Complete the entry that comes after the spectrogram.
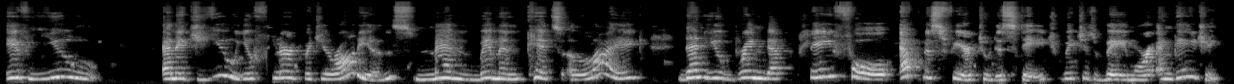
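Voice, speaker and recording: A woman from the Netherlands with a Dutch accent, a guest coach giving animated interview answers with many restarts and tag questions. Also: high-pitched, takes it slowly, low-quality recording. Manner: animated, thinks aloud with many restarts and "right?".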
